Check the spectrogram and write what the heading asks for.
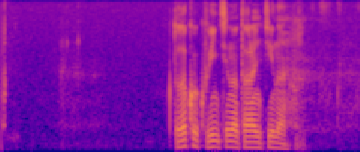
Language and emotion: Russian, neutral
